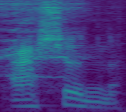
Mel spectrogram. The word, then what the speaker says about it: Ashen: one thing out though yes I've got my surname wrong okay your surname is Ashen Ashton unfortunately this is a rod I've made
